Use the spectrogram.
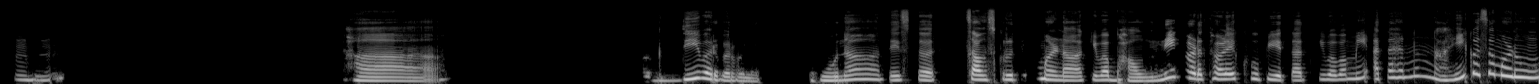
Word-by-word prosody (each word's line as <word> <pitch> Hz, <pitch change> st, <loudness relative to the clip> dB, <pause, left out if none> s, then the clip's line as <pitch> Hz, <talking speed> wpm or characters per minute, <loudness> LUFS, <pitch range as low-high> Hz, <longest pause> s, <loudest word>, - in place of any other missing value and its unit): हं, 215 Hz, -, -7 dB
हं. 200 Hz, +9 st, -9 dB, 2.8 s
हां. 170 Hz, +1 st, -1 dB, 2.0 s
अगदी 175 Hz, +8 st, +1 dB
बरोबर 205 Hz, -10 st, +3 dB
बोललात. 155 Hz, -4 st, -5 dB, 0.6 s
हो 180 Hz, -1 st, +2 dB
ना, 200 Hz, +3 st, +1 dB, 0.4 s
तेच 200 Hz, +1 st, -2 dB
तर. 195 Hz, -2 st, +2 dB, 0.4 s
सांस्कृतिक 215 Hz, -1 st, +2 dB
म्हणा, 200 Hz, -7 st, +3 dB
किंवा 205 Hz, 0 st, +2 dB
भावनिक 205 Hz, -, 0 dB
अडथळे 245 Hz, -1 st, +3 dB
खूप 250 Hz, -2 st, -4 dB
येतात, 195 Hz, -3 st, 0 dB, 0.2 s
की 230 Hz, -, -6 dB
बाबा 225 Hz, 0 st, 0 dB
मी 260 Hz, +5 st, -1 dB
आता 250 Hz, +6 st, -2 dB
ह्यांना 325 Hz, +4 st, -1 dB, 0.2 s
नाही 210 Hz, +8 st, +2 dB
कसं 485 Hz, 0 st, +1 dB
म्हणू? 340 Hz, -6 st, +5 dB
210 Hz, 95 wpm, -23 LUFS, 185-260 Hz, 2.8 s, म्हणू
